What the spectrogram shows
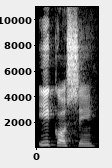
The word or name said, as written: είκοσι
